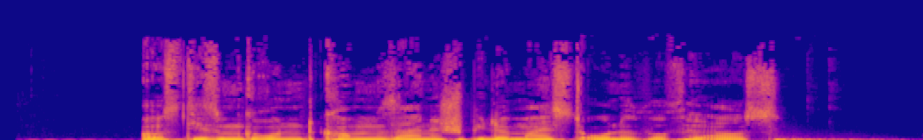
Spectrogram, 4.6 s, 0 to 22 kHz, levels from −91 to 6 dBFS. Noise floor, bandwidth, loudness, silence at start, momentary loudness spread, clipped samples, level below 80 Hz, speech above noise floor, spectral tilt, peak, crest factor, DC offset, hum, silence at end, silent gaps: -49 dBFS; 15.5 kHz; -16 LUFS; 0.7 s; 6 LU; under 0.1%; -26 dBFS; 36 dB; -7.5 dB/octave; 0 dBFS; 14 dB; under 0.1%; none; 0.5 s; none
